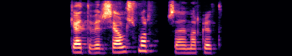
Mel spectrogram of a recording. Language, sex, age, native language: Icelandic, female, 40-49, Icelandic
